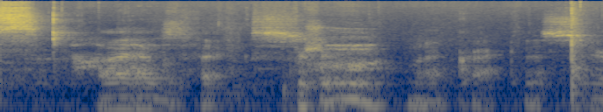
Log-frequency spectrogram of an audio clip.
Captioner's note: gasps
